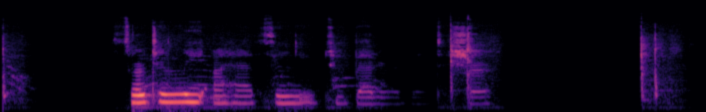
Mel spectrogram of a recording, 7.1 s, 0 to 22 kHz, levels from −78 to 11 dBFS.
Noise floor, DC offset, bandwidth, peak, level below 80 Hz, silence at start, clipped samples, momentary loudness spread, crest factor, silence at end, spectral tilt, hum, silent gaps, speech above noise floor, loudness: -55 dBFS; under 0.1%; 13.5 kHz; -8 dBFS; -72 dBFS; 0 s; under 0.1%; 23 LU; 20 dB; 0.5 s; -3 dB/octave; none; 0.64-0.79 s, 0.89-0.98 s, 5.20-6.40 s; 30 dB; -23 LUFS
